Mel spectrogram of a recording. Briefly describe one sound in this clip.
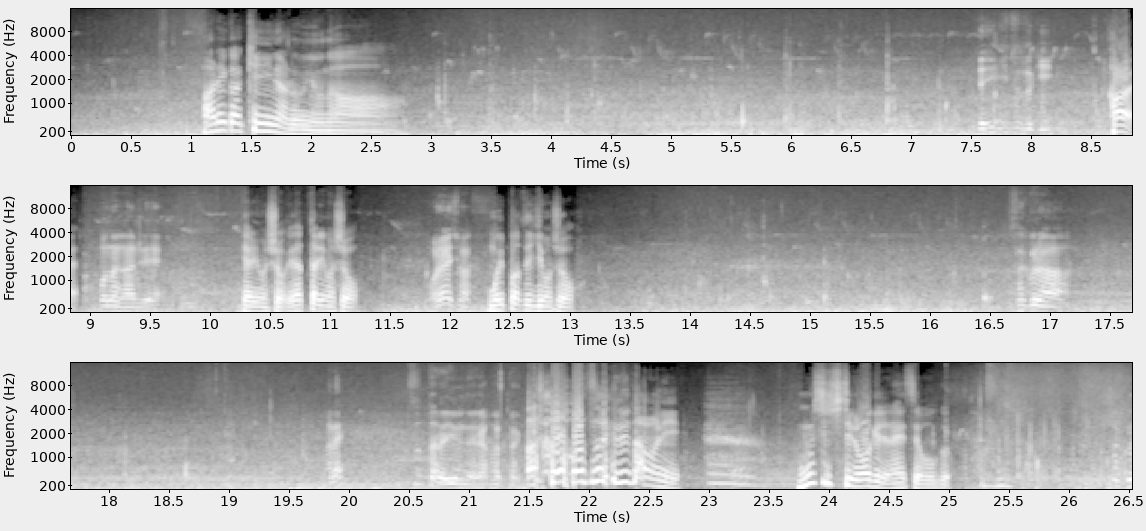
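A young man talks calmly close by, outdoors.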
